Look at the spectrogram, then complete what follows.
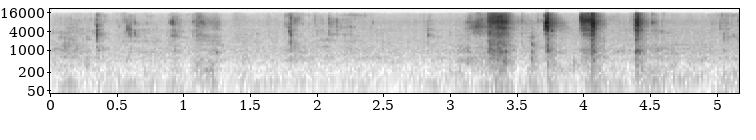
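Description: People chewing and smacking their lips while eating by hand, a scatter of short clicks with a louder run of smacks about three to four and a half seconds in.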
